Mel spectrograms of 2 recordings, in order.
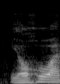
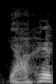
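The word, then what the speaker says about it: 야훼: 도 이름이 있으세요 그러면 이름이 여호와 다 원래 좀 더 바르게 발판 발음을 하면 야외 다 야외 해 개인적인 이름이 세요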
